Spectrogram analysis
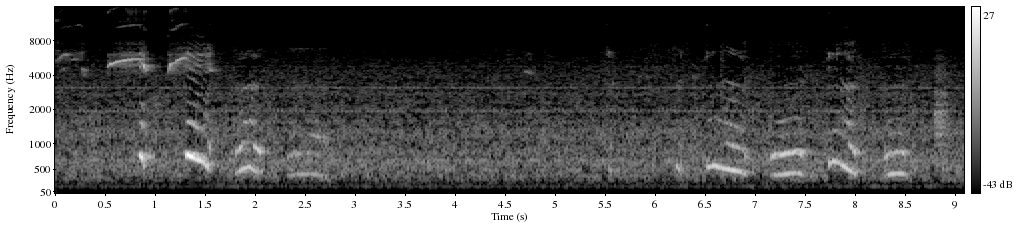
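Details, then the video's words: Crying dog giving repeated high, bending whines and whimpers, each sliding down in pitch, in two bursts of several cries with a quiet pause between them; a faint steady hum runs underneath. "dog crying and hurling!"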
